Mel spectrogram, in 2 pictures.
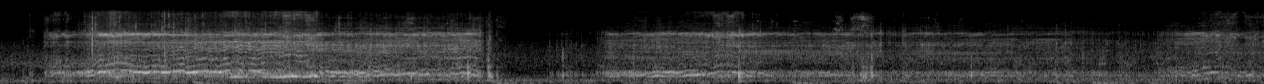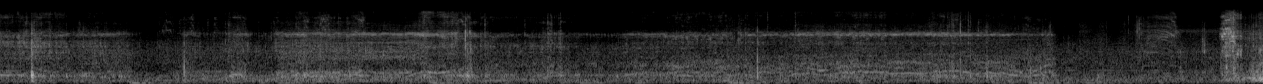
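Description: A custom C2 comp RC crawler rig grinds slowly over rocks, a steady whine of the small motor and gears with ticking, scraping tire and chassis contact throughout, close and continuous with no talk.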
